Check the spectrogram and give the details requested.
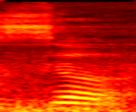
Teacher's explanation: during the production of z sounds, our fingers will be able to feel the vibration of the vocal cords, because the vibrations could be felt, and this can easily be felt practically when you do it with putting your fingers on the Adam's apple. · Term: z consonant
